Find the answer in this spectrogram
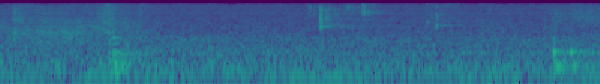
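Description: Near silence with faint handling noise: a few soft taps and rustles as a small cardboard watch box is handled.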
